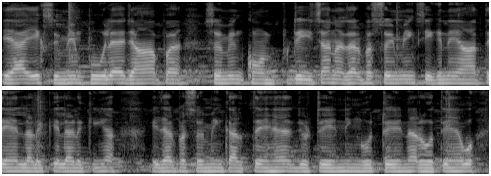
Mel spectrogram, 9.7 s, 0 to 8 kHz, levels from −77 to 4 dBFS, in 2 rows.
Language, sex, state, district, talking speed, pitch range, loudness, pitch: Hindi, male, Uttar Pradesh, Jalaun, 170 wpm, 120-125 Hz, -22 LUFS, 125 Hz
